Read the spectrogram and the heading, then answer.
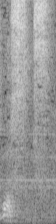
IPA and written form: wɒsps (wasps)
